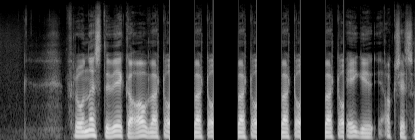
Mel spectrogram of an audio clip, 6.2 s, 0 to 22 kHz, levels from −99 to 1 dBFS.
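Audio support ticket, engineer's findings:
Stutter with silent gaps, 2.54 to 5.16 s in the speech. The same 0.28 s burst comes back 4 times, each followed by about 0.38 s of dead digital silence, so roughly every 0.65 s. Likely a stalled player or stream replaying its last buffer on each retry. Audio from that stretch is gone.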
